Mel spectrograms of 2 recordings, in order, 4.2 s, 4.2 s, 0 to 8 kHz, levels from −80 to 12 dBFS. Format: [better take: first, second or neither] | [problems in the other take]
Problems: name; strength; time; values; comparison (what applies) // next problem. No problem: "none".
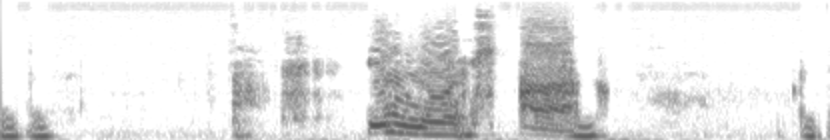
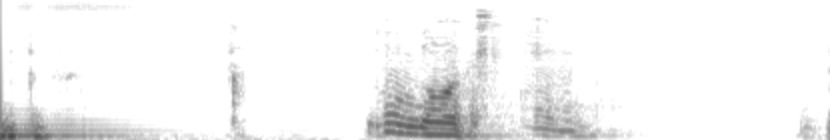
first | noise reduction (neural mask model DeepFilterNet 3)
